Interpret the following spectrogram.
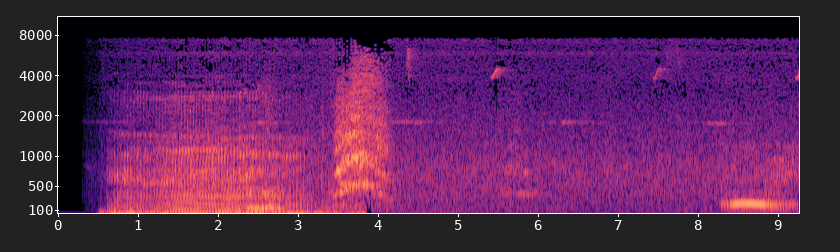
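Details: African elephant giving a loud, harsh, roaring call lasting about three seconds, rich in low tones, that ends in a brighter burst; a quieter low rumble follows near the end over steady background hiss.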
